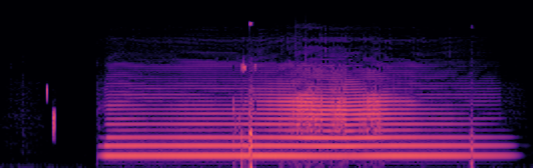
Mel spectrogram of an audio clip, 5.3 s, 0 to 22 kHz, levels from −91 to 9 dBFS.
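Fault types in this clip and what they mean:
DAB burbling: at 0.45–0.54 s, 2.31–2.55 s and 4.69–4.71 s, the audio briefly burbles, with the longest burst in the middle. Weak reception lets bit errors, well under one percent, slip past the error correction into the MP2 data. Corrupted samples put short blips of noise into single sub-bands, and corrupted scale factors make individual sub-bands leap in level for up to a frame, across a short run of frames.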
